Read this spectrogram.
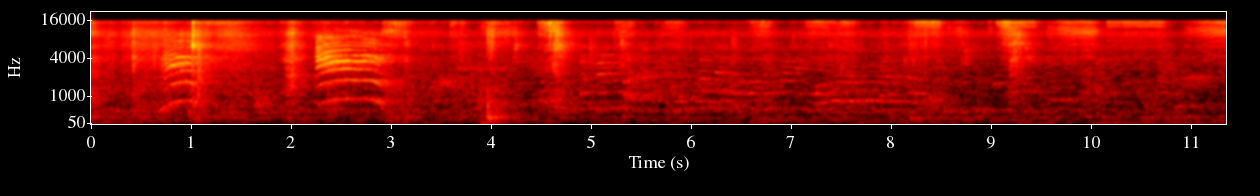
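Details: Kitten meowing near its protective mother cat: two loud, high, arching meows with rich harmonics in the first few seconds, then softer, shorter meows at intervals against a low background murmur.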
